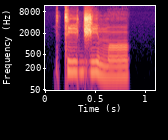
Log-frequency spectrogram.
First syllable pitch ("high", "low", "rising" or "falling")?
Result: high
